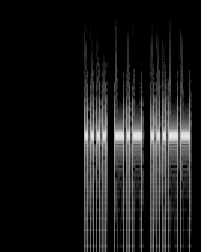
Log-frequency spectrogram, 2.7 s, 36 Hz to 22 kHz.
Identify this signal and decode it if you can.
Morse code, heard as a keyed tone, about 30 wpm, 700 Hz. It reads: HK3
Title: Callsign Prefixes for Top 100 DXCC - 30wpm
